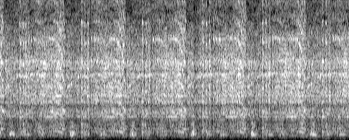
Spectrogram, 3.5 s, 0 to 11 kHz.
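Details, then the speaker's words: 2001 Kia Sportage, 100,000 miles, broken timing chain, compression test with plugs out: even cranking with matching pulses. This cylinder reads higher than the others, possibly from oil on the valves; compression judged okay. "same thing God you got a hundred and one more and on than the others - but apparently because the oil on the valves"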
